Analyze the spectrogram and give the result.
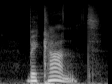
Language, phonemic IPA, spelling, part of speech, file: Swedish, /bəˈkant/, bekant, adjective / noun, Sv-bekant.ogg
- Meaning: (adjective) 1. known, familiar 2. acquainted; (noun) an acquaintance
